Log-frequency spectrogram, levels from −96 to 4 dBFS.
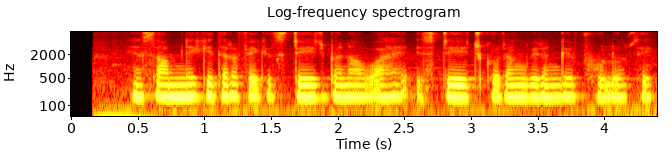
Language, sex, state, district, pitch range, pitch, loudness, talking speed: Hindi, female, Bihar, Patna, 165-175 Hz, 170 Hz, -16 LUFS, 205 wpm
